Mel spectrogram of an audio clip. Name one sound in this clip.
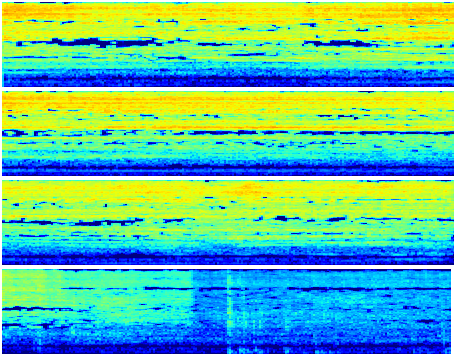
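A vacuum hose hums steadily as it sucks up sawdust.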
